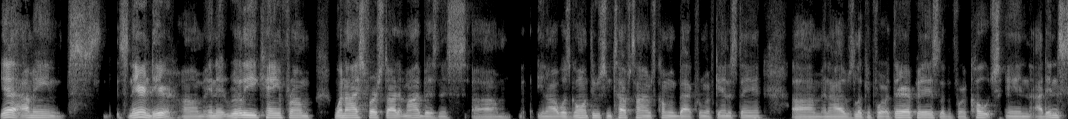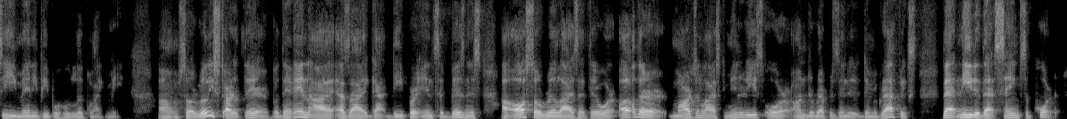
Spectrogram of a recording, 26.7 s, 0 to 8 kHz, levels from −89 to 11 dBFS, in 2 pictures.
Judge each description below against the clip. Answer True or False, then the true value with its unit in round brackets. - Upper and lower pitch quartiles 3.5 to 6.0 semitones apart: False (2.8 semitones)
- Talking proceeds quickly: False (195 wpm)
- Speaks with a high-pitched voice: False (120 Hz)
